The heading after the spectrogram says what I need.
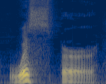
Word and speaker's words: whisper: Você vê que a força da palavra, a sílaba tônica, está na primeira parte. Whisper.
